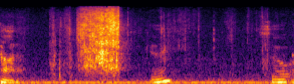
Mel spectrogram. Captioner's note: tearing paper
